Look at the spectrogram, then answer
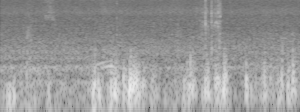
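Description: Honey bees buzzing in low, droning pulses that swell and fade as they pass close.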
